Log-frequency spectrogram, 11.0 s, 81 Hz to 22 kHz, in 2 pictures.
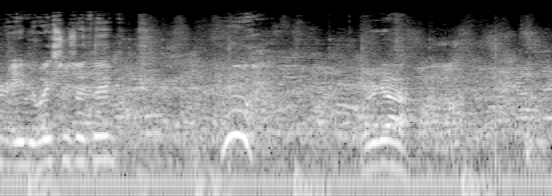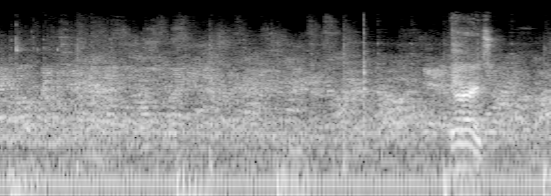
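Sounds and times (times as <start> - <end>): indistinct background voices: 1.2 - 11.0.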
